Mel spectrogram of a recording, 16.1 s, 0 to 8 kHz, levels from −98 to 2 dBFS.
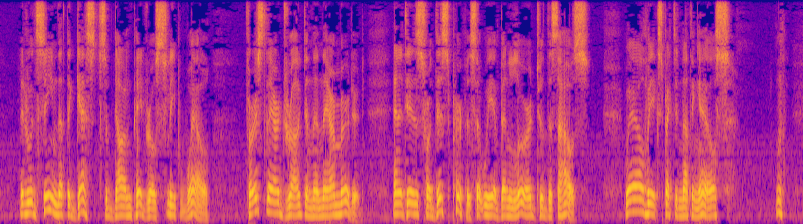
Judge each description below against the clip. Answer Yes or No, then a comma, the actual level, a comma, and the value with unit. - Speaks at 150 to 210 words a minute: No, average, 140 wpm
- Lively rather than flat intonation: No, average, 3.6 semitones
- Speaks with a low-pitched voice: Yes, low, 125 Hz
